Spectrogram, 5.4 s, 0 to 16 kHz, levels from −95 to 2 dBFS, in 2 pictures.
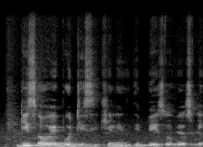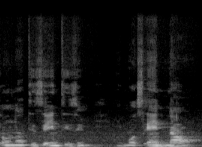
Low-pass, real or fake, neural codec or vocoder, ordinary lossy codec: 14.4 kHz; real; none; none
